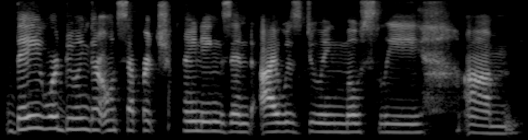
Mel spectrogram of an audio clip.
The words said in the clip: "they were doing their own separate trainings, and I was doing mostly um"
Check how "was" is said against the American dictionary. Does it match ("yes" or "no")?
yes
